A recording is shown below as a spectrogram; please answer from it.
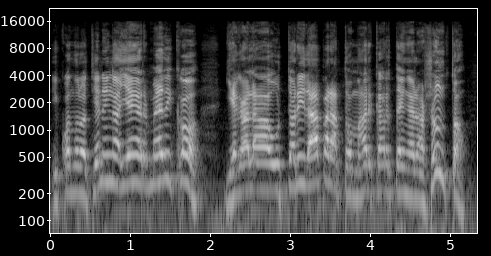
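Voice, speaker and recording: A man telling a comic joke at an even pace, voicing its dialogue. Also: sits high, normal speed, gravelly. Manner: steady storyteller voicing dialogue. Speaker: comedian telling jokes.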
